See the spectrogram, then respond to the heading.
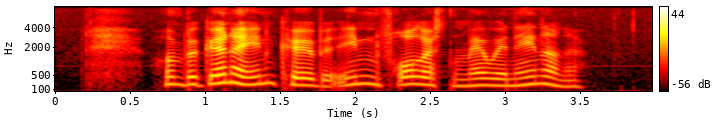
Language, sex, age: Danish, female, 60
